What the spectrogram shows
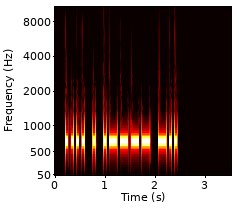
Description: Morse code, heard as a keyed tone, about 22 wpm, 700 Hz. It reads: HE1D
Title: Four Challenging Letter-Number Combinations 22wpm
